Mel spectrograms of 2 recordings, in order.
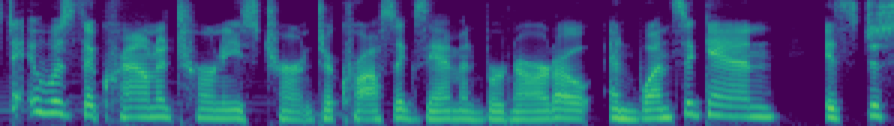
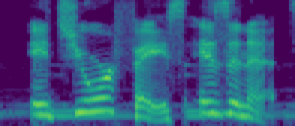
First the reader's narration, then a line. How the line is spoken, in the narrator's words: said Houlihan, raising his voice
